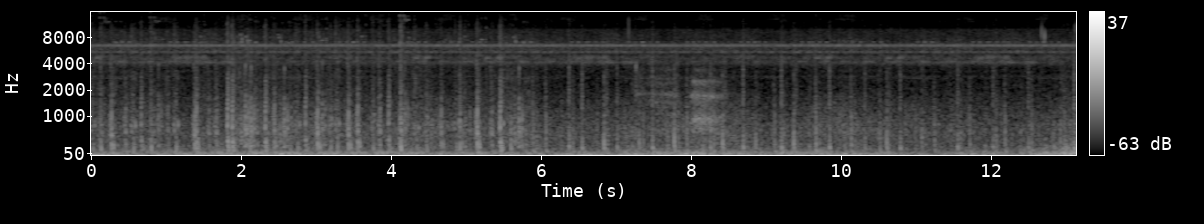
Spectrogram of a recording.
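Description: Horse hooves galloping in the video game Skyrim, a continuous fast clip-clop rhythm running throughout under a steady ambient game background, no pauses.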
